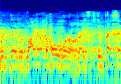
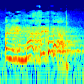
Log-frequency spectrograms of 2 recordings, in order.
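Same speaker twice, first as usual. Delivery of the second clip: marvelling; 11 semitones higher than usual. Real, not acted. Exclaims to congregation.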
